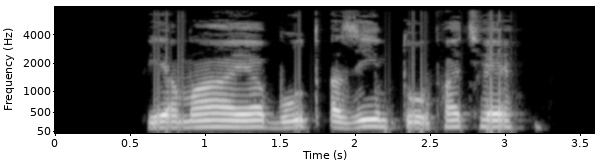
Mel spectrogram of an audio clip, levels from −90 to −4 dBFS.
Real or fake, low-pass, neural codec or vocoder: real; 7.2 kHz; none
